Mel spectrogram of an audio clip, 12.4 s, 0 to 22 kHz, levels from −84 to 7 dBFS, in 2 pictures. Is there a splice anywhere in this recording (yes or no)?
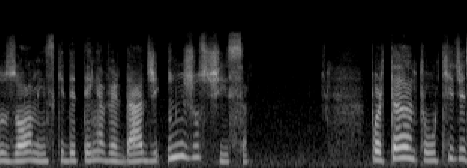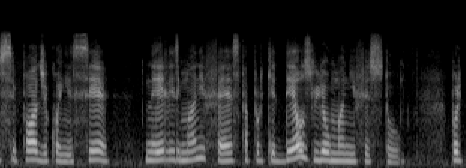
yes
